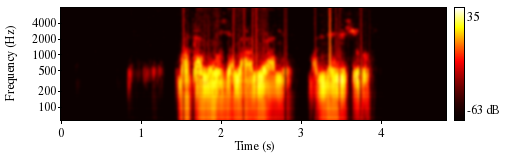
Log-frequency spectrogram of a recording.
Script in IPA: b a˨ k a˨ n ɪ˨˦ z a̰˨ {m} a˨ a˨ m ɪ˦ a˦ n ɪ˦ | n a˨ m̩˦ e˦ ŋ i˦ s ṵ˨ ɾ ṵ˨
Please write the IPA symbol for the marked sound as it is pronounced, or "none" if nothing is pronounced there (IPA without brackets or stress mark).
n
